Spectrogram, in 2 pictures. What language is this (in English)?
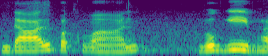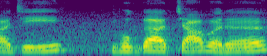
Sindhi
